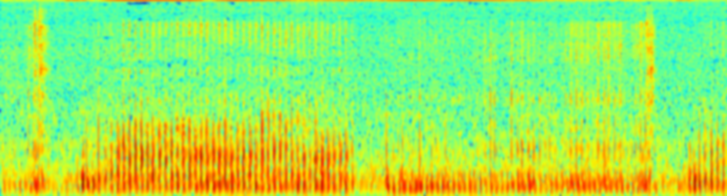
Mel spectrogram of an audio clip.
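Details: Sleeping pet cat snoring indoors: a steady, fast pulsing rumble running in stretches of about two seconds, broken by short quiet gaps for breath.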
